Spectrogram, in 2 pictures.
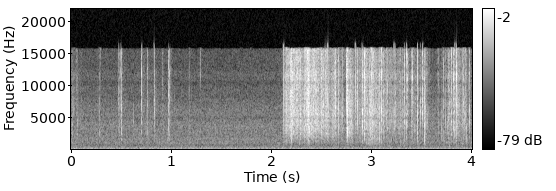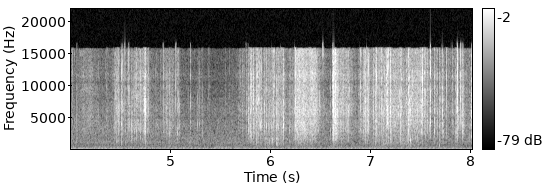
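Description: Clear plastic packets of resin diamond-painting drills crinkling and rustling as they are handled. The handling starts about two seconds in and goes on in irregular bursts of crackle.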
